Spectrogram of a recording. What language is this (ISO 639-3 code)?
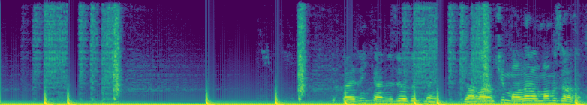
tur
